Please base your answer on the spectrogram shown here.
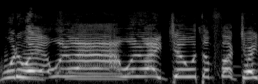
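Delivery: high, loud crying shout of panic; panicked pain. Retold or imitated. Boy burned by the spray, a panicked crying shout. Retold agony after spray.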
